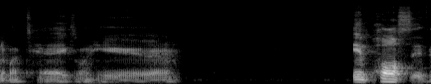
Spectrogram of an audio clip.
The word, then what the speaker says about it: Impaulsive: Impaulsive. It's called Impaulsive. And Paul is spelled Paul, like impulsive.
